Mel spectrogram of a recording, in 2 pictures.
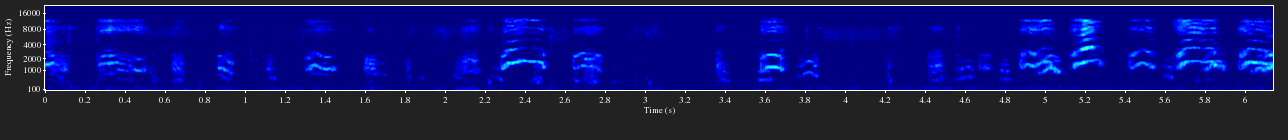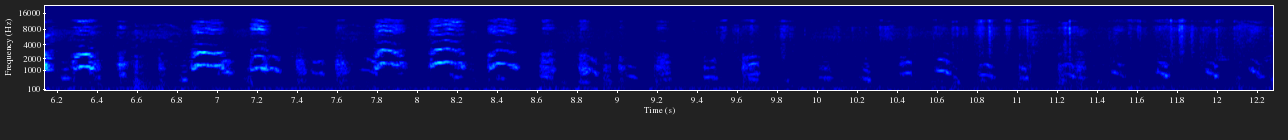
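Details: Cute puppies taking their feed make a busy tangle of short squeaks and whines. Many overlapping voices chirp and whimper irregularly throughout.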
